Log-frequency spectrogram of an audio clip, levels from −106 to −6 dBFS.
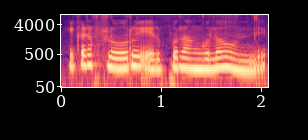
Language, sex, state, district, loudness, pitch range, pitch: Telugu, female, Telangana, Hyderabad, -15 LUFS, 180-200 Hz, 195 Hz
